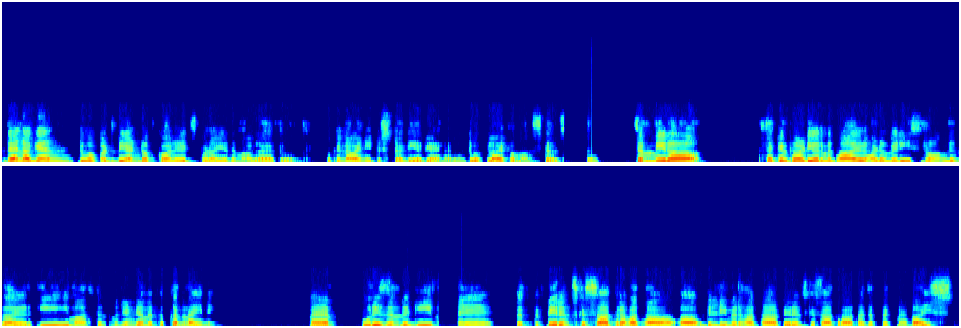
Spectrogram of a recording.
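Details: Stuttering in an adult man who has stammered since childhood; he calls it minor and says he can often hide it; speaking Hindi.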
